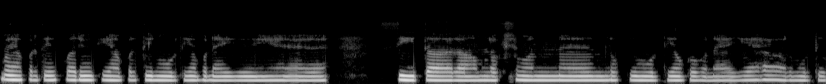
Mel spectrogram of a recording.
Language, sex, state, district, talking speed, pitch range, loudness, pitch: Hindi, female, Chhattisgarh, Jashpur, 195 wpm, 190-200 Hz, -15 LUFS, 195 Hz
